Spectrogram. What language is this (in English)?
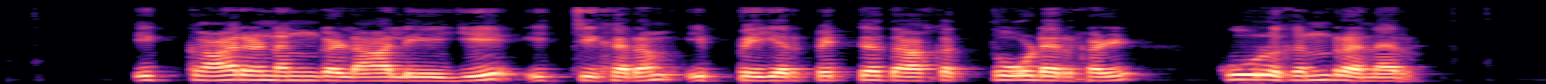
Tamil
